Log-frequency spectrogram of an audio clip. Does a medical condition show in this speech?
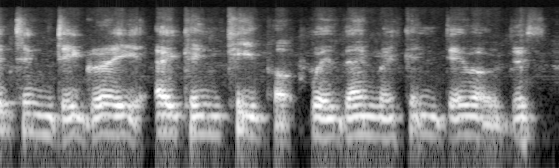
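Yes: cerebral palsy.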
